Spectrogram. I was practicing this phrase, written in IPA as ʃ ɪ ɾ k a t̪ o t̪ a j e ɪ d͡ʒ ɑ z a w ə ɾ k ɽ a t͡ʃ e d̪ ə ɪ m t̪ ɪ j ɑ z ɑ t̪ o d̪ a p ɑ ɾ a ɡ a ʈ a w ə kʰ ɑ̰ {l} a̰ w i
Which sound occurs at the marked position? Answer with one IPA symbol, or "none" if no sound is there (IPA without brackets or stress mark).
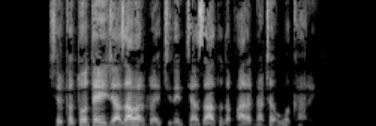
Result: ɾ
